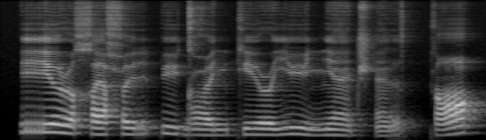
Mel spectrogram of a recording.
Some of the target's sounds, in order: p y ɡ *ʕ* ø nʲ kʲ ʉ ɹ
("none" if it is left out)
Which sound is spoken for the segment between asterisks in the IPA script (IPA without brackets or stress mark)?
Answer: ʕ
